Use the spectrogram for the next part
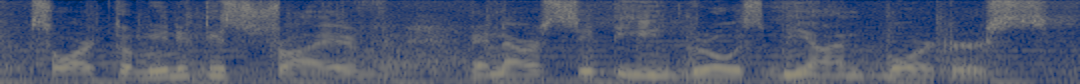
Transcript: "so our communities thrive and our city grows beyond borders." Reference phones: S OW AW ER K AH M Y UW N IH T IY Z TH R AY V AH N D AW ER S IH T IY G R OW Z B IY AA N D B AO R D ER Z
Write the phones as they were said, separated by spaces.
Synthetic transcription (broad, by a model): S OW AW ER K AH M Y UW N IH T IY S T R AY V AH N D AW ER S IH T IY G R OW S B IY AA N D B AO R D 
